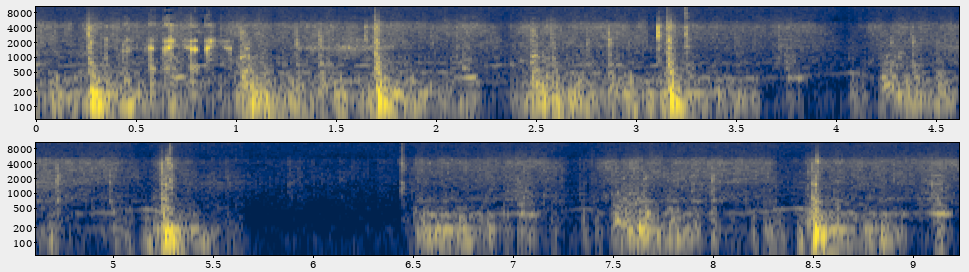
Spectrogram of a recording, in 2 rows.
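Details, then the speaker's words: 1980s Jeep after redoing engine vacuum lines and freeing a tube that had jammed the wipers: low soft thumps about forty a minute as wipers sweep freely with no binding; wipers working normally. "okay let's try the wipers now I had that that freaking tube was jammed up on the wipers"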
